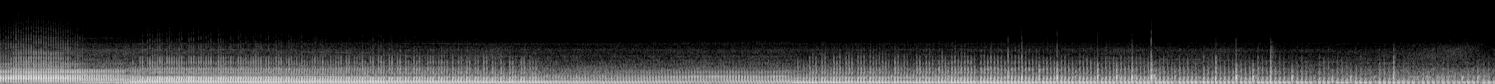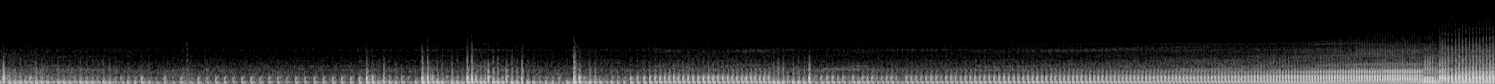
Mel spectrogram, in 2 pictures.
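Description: Honda MSX125 (GROM) 125cc single-cylinder engine running through a TYGA full stainless race exhaust with carbon can, heard from the bike while riding. Its revs rise and step with gear changes, ease off and drop about halfway through with a run of sharp crackles, then climb again to high revs near the end.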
